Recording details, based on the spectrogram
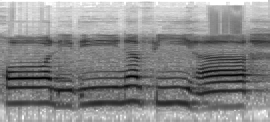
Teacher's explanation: خا کے اوپر کھڑی زبر دوڑ کر کھینچ کے ادا کریں گے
